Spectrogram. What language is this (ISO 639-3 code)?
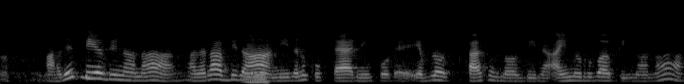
tam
